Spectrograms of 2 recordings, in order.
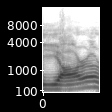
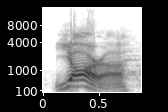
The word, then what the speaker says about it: Yarra: of my window, and I called it the Yarra River. And then a bunch of people left comments, and they were like, no, it's pronounced, and then they spelled out a word that to me would be pronounced Yara.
